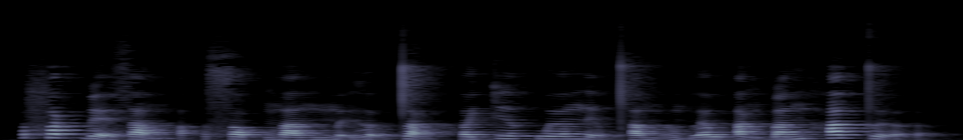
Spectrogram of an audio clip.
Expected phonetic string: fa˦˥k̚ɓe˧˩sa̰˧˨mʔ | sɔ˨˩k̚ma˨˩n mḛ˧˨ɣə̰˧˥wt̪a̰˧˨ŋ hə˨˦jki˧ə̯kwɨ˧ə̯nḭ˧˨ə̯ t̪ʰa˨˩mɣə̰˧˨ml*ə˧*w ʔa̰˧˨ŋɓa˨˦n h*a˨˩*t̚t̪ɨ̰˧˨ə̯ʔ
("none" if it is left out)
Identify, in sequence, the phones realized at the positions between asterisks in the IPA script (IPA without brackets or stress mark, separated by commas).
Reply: ə˧, a˦˥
